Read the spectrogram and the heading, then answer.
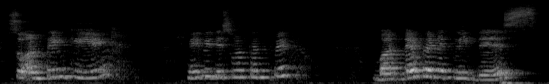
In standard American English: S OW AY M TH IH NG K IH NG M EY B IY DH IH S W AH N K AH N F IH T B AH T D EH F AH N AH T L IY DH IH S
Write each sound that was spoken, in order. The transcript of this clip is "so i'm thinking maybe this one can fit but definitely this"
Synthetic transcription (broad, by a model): S OW AY M T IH NG K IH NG M EY B IY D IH S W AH L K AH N F IH T B AH T D EH F AH N AH T L IY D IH S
